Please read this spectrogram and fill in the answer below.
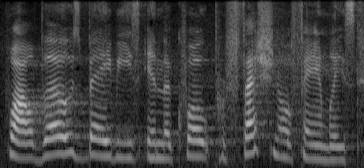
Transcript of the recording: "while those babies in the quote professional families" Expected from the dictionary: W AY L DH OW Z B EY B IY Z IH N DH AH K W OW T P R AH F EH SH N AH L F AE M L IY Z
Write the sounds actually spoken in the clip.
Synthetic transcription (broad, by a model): W AY L DH OW Z B EY B IY Z IH N DH AH K W OW T P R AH F EH SH N L F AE M L IY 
